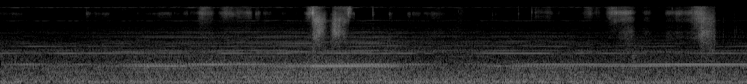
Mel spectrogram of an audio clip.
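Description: Steady hum of a commuter train standing at an underground station platform, with a few short hisses, about three seconds in and twice near the end.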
